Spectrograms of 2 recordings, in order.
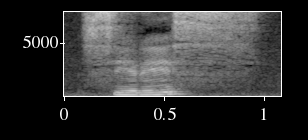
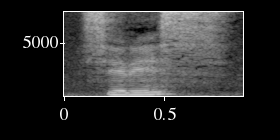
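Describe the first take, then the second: No difference in how they are said.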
